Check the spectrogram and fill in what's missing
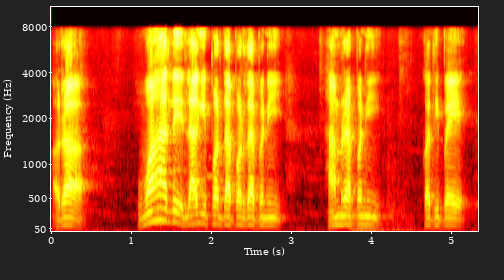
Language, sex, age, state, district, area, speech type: Nepali, male, 60+, West Bengal, Jalpaiguri, rural, spontaneous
